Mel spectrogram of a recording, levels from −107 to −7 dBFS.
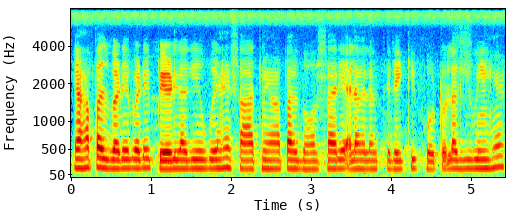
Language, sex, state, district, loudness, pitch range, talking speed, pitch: Hindi, male, Madhya Pradesh, Umaria, -18 LUFS, 150-160 Hz, 245 wpm, 155 Hz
